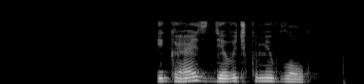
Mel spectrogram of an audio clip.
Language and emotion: Russian, neutral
